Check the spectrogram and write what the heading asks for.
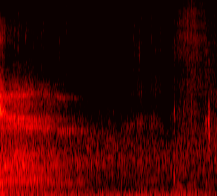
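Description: Near silence: quiet background with a faint hiss that fades out in the first half second.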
